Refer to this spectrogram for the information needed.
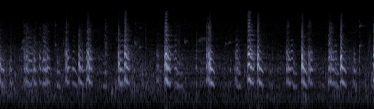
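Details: Eurasian coot: paired and tripled nasal honking notes in uneven clusters, fairly loud, with quieter overlapping calls in between.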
